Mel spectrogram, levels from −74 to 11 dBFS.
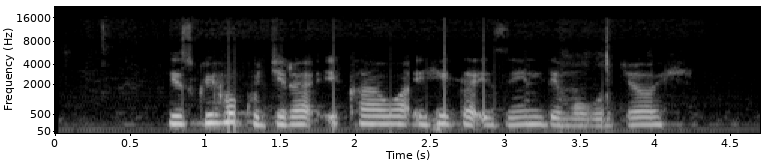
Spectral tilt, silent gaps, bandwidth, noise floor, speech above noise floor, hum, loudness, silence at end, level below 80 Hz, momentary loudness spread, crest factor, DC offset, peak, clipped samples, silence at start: -7 dB/octave; none; 16 kHz; -47 dBFS; 30 dB; none; -19 LUFS; 0.5 s; -48 dBFS; 9 LU; 16 dB; under 0.1%; -2 dBFS; under 0.1%; 0.75 s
